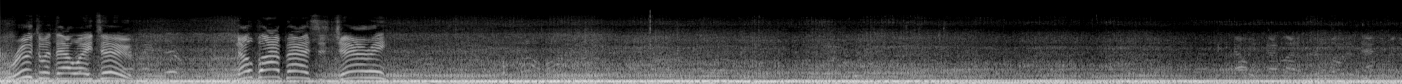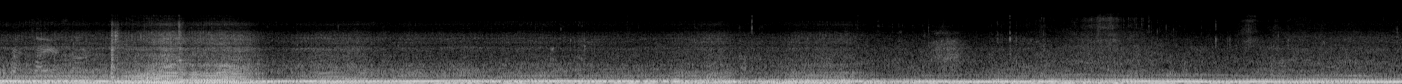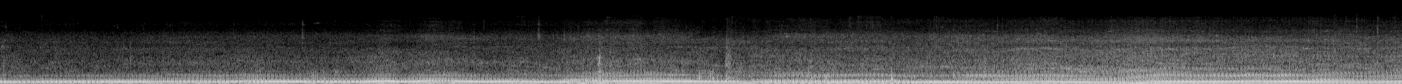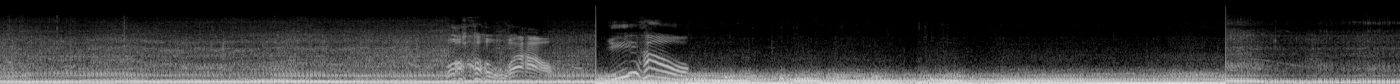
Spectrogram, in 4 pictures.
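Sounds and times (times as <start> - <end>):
utility vehicle engine running: 0.0 - 56.0.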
